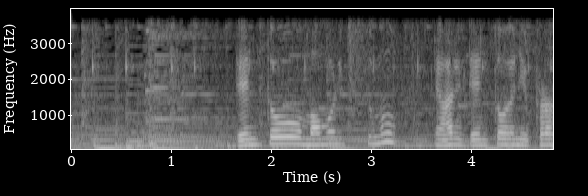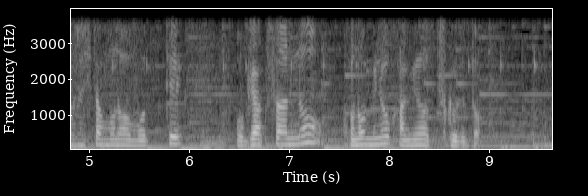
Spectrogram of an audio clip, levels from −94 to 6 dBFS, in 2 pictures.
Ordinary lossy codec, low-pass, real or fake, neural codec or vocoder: none; 3.6 kHz; real; none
